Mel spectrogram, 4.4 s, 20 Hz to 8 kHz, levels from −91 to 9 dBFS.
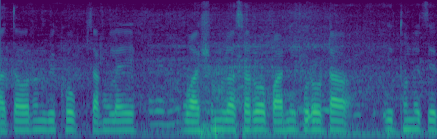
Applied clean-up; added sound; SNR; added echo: none; none; none; none.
